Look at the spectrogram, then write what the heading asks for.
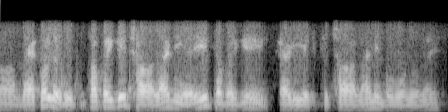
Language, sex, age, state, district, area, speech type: Nepali, male, 45-60, West Bengal, Kalimpong, rural, conversation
